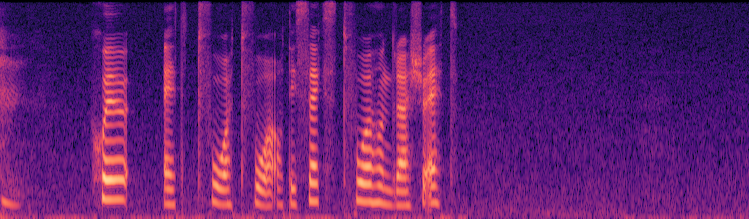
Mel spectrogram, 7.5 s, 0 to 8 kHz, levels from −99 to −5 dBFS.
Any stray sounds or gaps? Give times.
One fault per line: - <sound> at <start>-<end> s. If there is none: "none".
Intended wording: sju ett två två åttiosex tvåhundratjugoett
none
